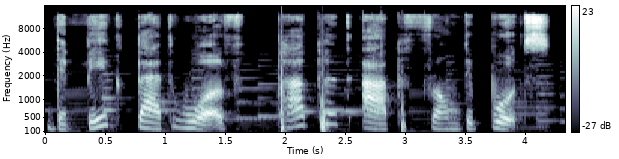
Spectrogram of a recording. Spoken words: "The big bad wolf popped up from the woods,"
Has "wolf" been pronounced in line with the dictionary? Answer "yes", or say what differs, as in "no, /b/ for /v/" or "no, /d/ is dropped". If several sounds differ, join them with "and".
yes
